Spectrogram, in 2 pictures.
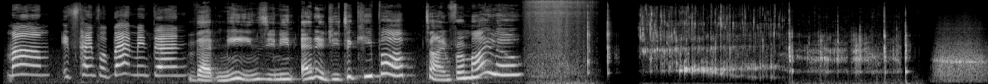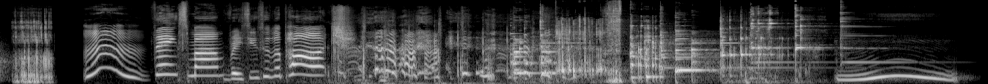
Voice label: Radio Evening English; Time For Milo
